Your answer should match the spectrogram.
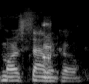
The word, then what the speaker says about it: Marsanico: Yes, and the pronunciation of my name is Marsanico. Marsanico, I do apologize.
